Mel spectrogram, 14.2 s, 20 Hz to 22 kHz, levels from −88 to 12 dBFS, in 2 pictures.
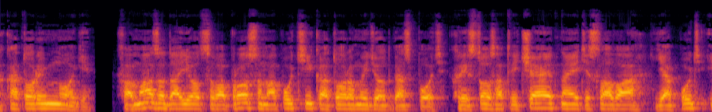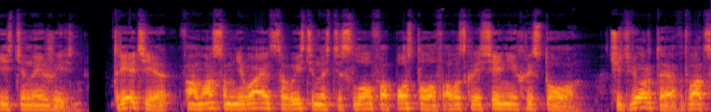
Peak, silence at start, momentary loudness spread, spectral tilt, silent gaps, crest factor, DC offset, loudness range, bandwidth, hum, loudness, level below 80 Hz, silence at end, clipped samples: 0 dBFS; 0 s; 7 LU; -5 dB/octave; none; 10 dB; under 0.1%; 2 LU; 14 kHz; none; -11 LUFS; -44 dBFS; 0 s; under 0.1%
